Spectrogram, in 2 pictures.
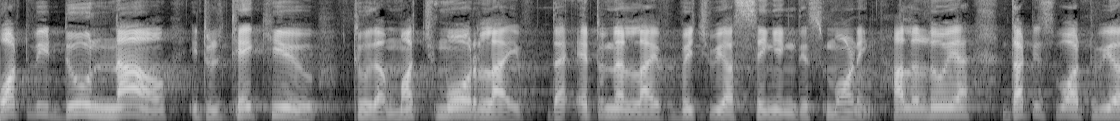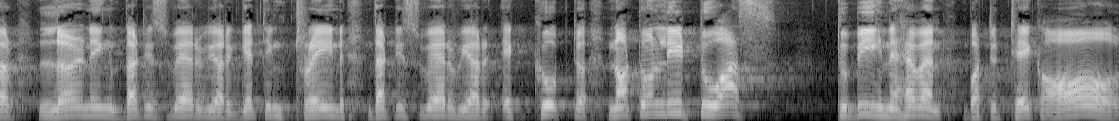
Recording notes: This sermon was recorded on Sunday 16th April 2023 at our Putnoe venue.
